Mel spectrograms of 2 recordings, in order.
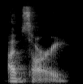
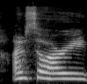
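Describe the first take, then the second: First: Low, soft and sincere; a quiet heartfelt apology; lower, gentle I'm sorry. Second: Said in the usual way. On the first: Shown as a demonstration. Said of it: "in a heartfelt way, say". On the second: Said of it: "no, "I'm sorry".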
